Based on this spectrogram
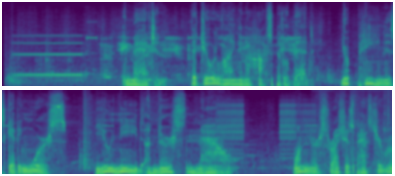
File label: radio ad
